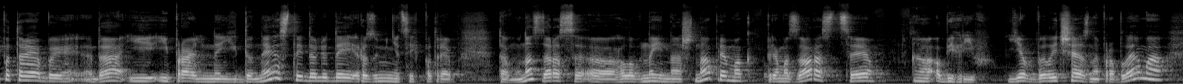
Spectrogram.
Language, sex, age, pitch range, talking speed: Ukrainian, male, 30-49, 145-200 Hz, 130 wpm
